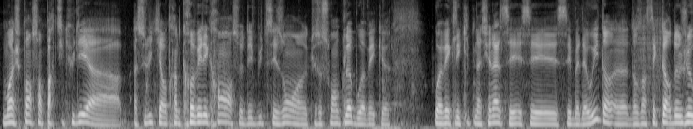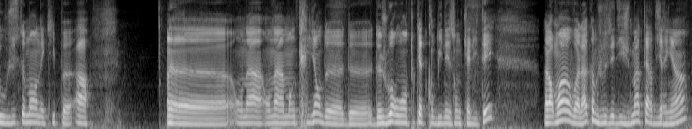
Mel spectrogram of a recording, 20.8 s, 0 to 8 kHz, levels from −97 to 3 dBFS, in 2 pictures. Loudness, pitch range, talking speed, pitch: -23 LUFS, 135-160 Hz, 220 wpm, 150 Hz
